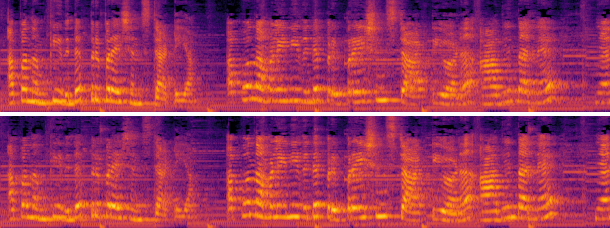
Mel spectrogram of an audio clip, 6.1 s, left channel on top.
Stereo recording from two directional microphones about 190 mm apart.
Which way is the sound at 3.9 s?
30° right (ahead or behind).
